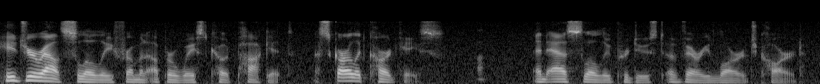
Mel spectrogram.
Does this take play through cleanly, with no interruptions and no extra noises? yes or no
no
